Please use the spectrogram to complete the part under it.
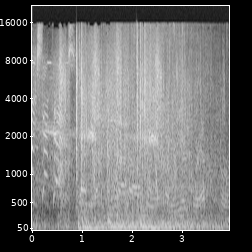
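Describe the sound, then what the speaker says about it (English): A mortar strike explosion in Modern Warfare II, a heavy low boom rumbling on for several seconds amid battlefield noise, with a voice talking over it. "Mortar strike on the way."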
